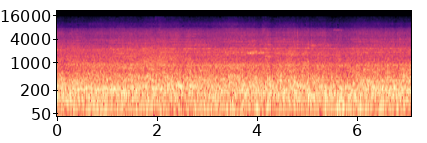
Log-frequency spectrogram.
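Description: Indian Railways passenger coaches passing close by at speed: a steady, loud rumble of steel wheels on the rails with clickety-clack of the wheels over rail joints.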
